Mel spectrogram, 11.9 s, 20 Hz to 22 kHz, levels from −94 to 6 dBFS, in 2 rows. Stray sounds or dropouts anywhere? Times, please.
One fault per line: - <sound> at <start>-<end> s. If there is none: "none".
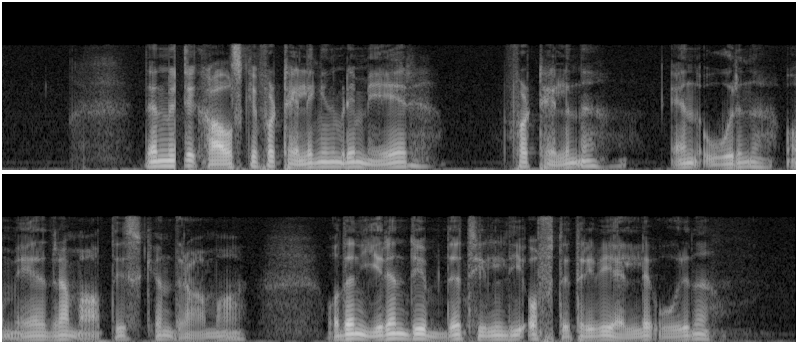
- dropout at 1.3-1.4 s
